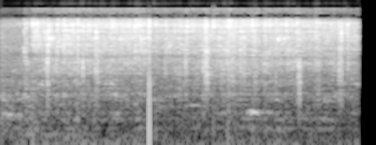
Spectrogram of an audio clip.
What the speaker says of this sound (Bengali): পেঁয়াজ মরিচটা একটু ভাজা ভাজা হয়ে আসছে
